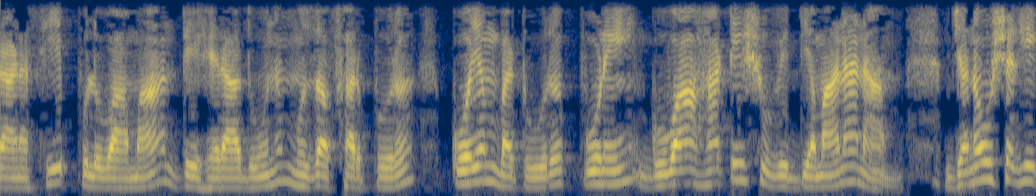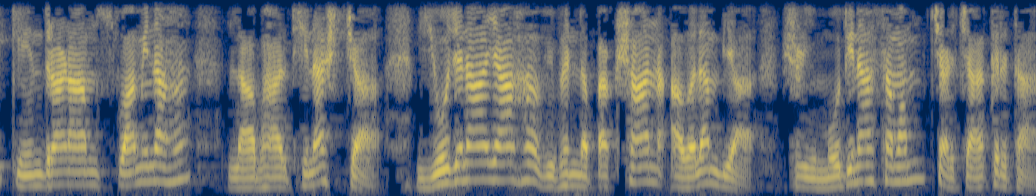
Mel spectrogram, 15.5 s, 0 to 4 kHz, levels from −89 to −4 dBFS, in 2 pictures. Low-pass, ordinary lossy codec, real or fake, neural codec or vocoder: 3.6 kHz; Opus, 64 kbps; real; none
